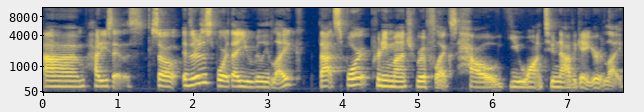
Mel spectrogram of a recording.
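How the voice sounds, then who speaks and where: With a Canadian accent, a woman speaks at a medium pitch in an animated tone and at a fairly slow pace. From Canada. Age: 20s. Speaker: health coach. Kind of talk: casual chat. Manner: animated, laughs often.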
